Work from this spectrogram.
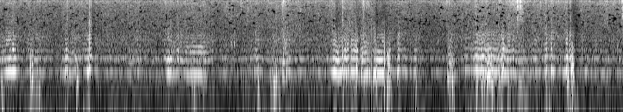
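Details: Box-hive colony of Asian honey bees, opened for honey harvesting, giving a continuous low, tonal buzz that swells and eases, punctuated by frequent clicking and knocking noises from the frames.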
